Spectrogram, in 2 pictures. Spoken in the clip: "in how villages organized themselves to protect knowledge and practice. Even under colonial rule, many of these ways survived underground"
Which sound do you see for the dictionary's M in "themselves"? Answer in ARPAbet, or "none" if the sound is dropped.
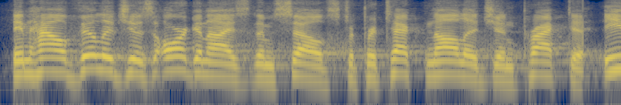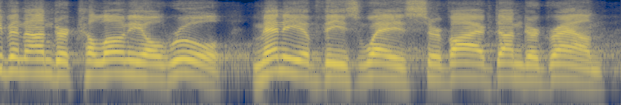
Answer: M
